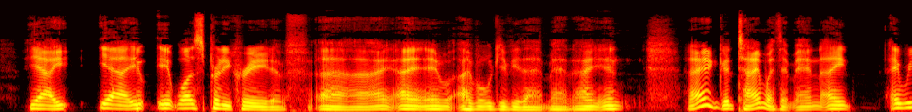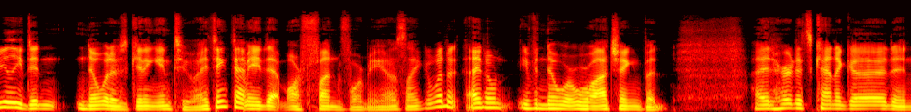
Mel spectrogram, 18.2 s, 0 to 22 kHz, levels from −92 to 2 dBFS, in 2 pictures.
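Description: Compressed frames skipped occur at 2.84–2.88 s, 6.12–6.16 s, 11.55–11.59 s and 14.99–15.03 s. Each time, whole blocks of coded audio never reach the output, so the speech jumps forward by roughly 20, 40, 70 and 20 ms respectively, steps that fit a 10 ms frame length.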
